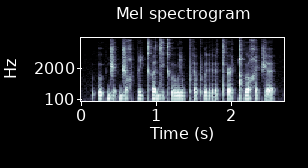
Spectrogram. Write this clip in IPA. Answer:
ʔuʔd͡ʒəʔd͡ʒuχ pi kʰɤd͡zikʼuwiw pʰəpʼurə˞ tʼə˞ ǃʰuχə t͡ʃə

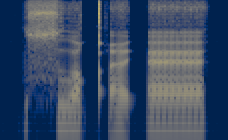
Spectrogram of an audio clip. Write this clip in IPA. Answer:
suqʼe ʔæ

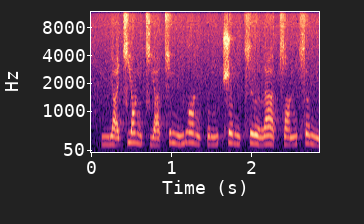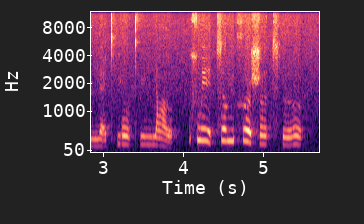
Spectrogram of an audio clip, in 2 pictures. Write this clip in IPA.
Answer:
n̪jä̰˨˩t͡ɕjɑ˥˩ŋt͡ɕjä̰˨˩t͡sʊ˥˧ŋ mwɑ˥˩ŋkʊ˧˥ŋ ʈ͡ʂɤ˥˧ŋt͡sɹ̩˥˧lä˥˩ t͡sɑ˧˥ŋ sɤ˥˩ŋlɥɛ̰˨˩ t̪ʰjo˥˩ʊ̯t̪ʰy˥njɑ˥˩ʊ̯ | ʂwe˥˩ɪ̯t͡sɤ˥ŋxɤ˥˩ʂɤ˧˥ t͡sʰɹ̩˧˥ɤ˧

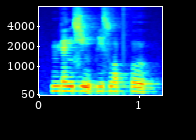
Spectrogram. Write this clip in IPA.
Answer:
mɥɛ˥nɕḭ˨˩ŋ pi˥˧ swɔ˥˧pʰo˥˩ʊ̯

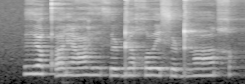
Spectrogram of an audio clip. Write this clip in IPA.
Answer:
ðøqʼʉɾẽ ʕe̤θø ɖɵχ ue̯sɵ ɖʱɑ̃χ

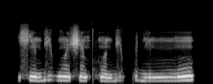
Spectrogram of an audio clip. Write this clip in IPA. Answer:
ɕẽbʲø ɡʷɛ̃ʃãkʷʰãbʲo kʷəbʲẽmːũ

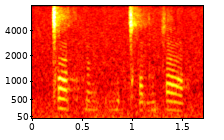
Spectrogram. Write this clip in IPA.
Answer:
ǀaːk͡pə k͡pãŋkɵŋ͡mɵɡǀʰa dũ ca

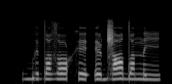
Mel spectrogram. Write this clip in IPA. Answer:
bɪdɪzˤʊ xeʔeɖ͡ʐa dˤuni

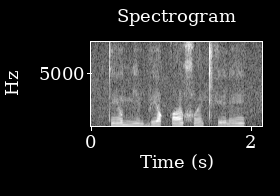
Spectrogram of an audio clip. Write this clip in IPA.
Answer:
tẽ˧˥˧o̯mʲẽ˧˩ be˧˥˧ qʷɛ̃˧˥˧χʷɛ̃˩˧ kʰe˩˧ɾẽ˧˥˧

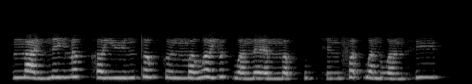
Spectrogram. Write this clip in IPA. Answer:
n̪aː˨˩j n̪e˧j lɐ˥k̚hɐ˨j yː˨˧nt̪ɐ˥w kɵ˨nmɐ˨˥wɐ˨˥jɵ˨t̚ wɐ˨˧nɛː˨mn̪ɐ˨˥p̚ kʷɪ˨k̚hɪ˨˧ŋfɐ˥t̚wɐ˧n wɐ˨n hyː˥p̚

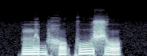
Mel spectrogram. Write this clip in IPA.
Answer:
mɪbho kuʃo

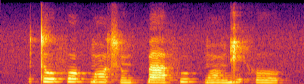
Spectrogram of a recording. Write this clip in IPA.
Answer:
to˦fɔ˦ɡ͡bɔ̃˦˨sũ˨ k͡pa˧fu˦ ɡ͡bɔ̃˧ɡi˦ho˦˨

